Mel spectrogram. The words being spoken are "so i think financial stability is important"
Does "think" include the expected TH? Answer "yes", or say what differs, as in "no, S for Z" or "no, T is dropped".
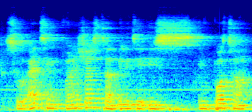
no, T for TH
